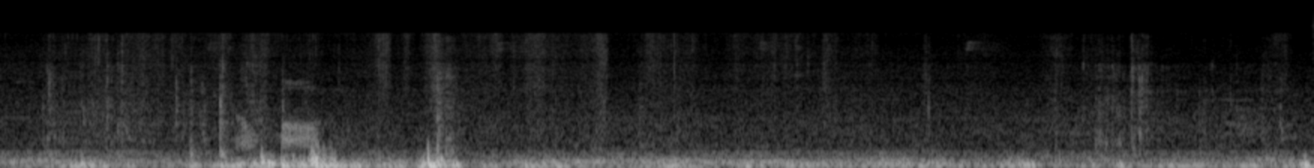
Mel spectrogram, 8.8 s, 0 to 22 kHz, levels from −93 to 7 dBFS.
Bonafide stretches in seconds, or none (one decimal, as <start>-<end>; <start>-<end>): 0.0-8.8

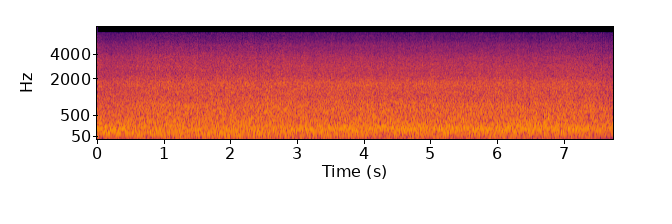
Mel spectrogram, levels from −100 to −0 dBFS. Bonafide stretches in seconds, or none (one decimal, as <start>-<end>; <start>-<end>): 0.8-2.8; 7.1-7.7

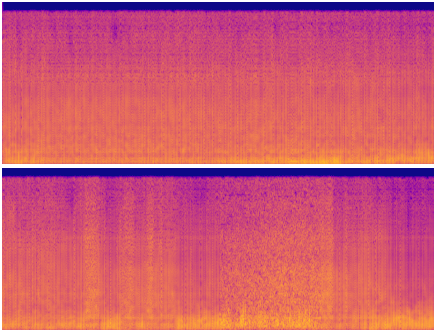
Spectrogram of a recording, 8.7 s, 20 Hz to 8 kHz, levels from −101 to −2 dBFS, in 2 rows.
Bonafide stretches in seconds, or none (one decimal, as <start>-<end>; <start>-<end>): 6.5-7.5

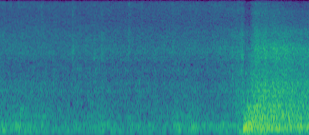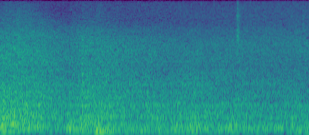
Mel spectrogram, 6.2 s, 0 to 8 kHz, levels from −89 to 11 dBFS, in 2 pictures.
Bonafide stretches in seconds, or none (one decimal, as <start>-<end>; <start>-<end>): 1.1-4.8

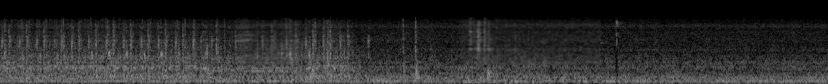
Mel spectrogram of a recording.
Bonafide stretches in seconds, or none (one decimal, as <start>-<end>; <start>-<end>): 0.0-2.4; 3.0-4.6; 6.0-8.3

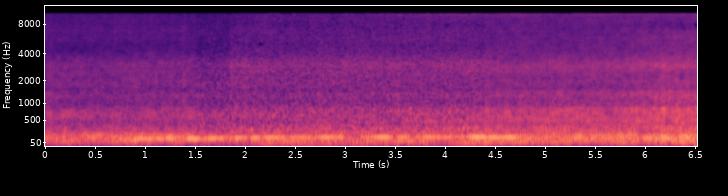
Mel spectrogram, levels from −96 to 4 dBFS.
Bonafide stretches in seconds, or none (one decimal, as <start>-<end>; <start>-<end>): 1.5-4.4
